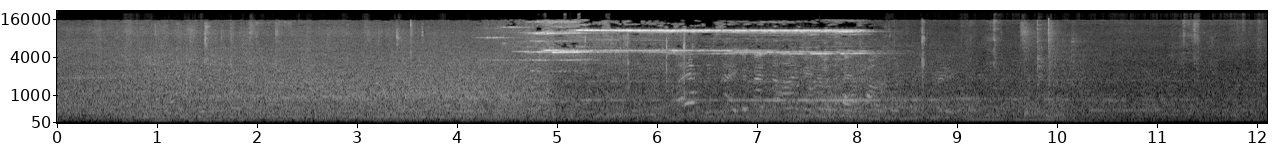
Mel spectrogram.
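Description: Loud rumbling rail noise with a high, sustained metal wheel squeal in the middle, easing into a quieter hum as the train settles.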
